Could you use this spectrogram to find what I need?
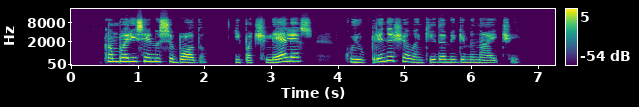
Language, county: Lithuanian, Alytus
